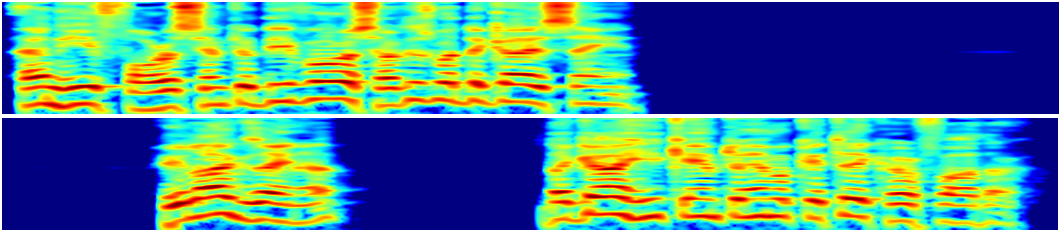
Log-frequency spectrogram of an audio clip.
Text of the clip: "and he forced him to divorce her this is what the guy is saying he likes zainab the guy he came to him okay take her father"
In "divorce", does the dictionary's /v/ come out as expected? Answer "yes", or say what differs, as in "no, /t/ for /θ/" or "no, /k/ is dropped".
yes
